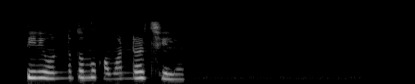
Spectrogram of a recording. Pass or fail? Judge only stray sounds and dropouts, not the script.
pass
